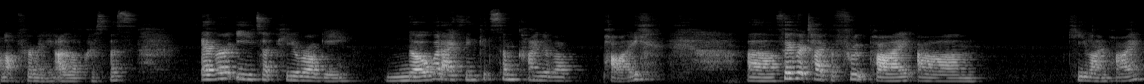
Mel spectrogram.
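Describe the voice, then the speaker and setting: A young woman from Finland, answering questions in a relaxed, chatty way at home, with lots of fillers and small laughs. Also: fairly low pitch. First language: Finnish. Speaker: vlogger. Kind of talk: casual chat answering a question tag. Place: apartment room. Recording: echoey home room.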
